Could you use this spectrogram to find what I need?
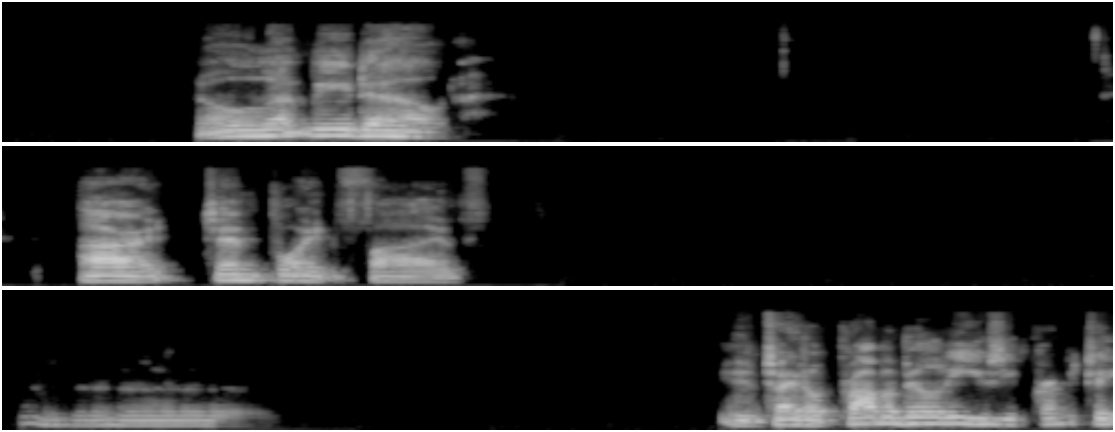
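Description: An adult speaks calmly in short phrases through a microphone in an online meeting.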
